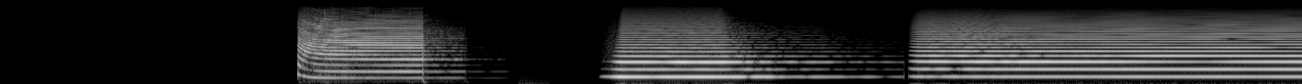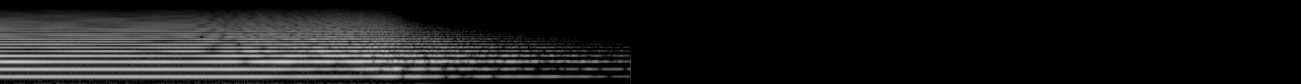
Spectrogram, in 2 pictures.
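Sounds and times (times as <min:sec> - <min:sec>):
air horn blasts: 0:03.0 - 0:05.0, 0:06.0 - 0:19.4.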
